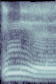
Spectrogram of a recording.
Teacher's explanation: النون المشددة تغني بمقدار حركتين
